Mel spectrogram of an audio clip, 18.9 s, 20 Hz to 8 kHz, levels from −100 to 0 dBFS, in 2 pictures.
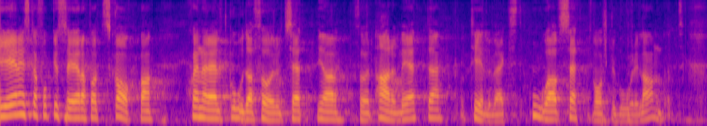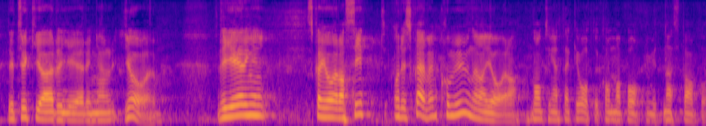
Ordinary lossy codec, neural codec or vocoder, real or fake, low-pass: none; codec, 16 kHz, 4 kbps, FunCodec, trained on LibriTTS, 50 frames a second; fake; none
